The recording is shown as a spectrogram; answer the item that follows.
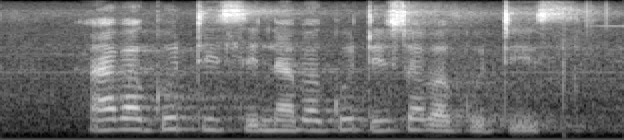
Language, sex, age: Venda, female, 22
